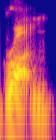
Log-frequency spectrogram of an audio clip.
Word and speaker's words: Groton: So first, it's pronounced Groton, but only people who live here know that. So that's how I can always tell if someone's local or not.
